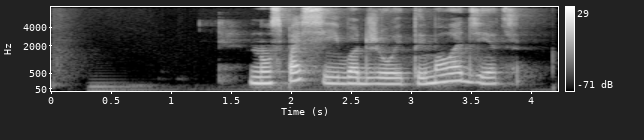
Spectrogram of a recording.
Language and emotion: Russian, positive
